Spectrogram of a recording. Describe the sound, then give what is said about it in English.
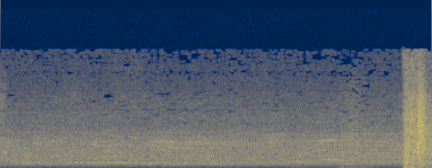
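A wrestler's power slam onto the mat during a wrestling match: one sharp, loud impact near the end over a steady crowd roar. “Oh, another power slam.”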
